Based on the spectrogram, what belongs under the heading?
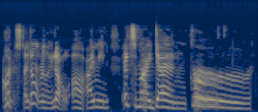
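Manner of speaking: loud growling wolf voice; big bad wolf. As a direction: boom it out like a fearsome beast. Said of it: "you're not really a wolf".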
